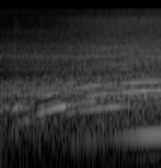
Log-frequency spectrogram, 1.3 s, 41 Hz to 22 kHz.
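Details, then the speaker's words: FlashForge Creator 3D printer at power-on: a thin whine rising to a loud, steady high tone. It comes from a tiny cooling fan, not the power supply; the fix is disconnecting it. "that sound, and it's pretty loud and it pretty is intrusive on your space. So let me turn this off. Well, I found out what that loud sound is. Turns out it is this little guy right here. Not the power supply, this little teeny tiny fan."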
